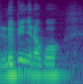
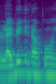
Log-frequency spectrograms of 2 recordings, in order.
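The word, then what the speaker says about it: Levene: 이게 이제 프랑스 사람이기 때문에 르빈이라고 읽더라고요. 레빈이라고 읽는 줄 알았는데 이 르빈의 등분상 검정을 먼저 확인을 해주는 겁니다.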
